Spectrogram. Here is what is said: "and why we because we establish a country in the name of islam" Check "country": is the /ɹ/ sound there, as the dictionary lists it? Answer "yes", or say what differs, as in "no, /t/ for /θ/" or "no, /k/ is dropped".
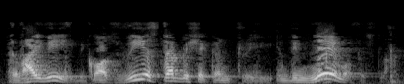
yes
